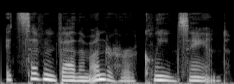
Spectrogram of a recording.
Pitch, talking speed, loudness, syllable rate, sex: 185 Hz, 155 wpm, -15 LUFS, 4.6 syllables/s, female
